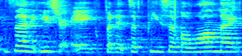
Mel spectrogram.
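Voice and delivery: usual speaking voice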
